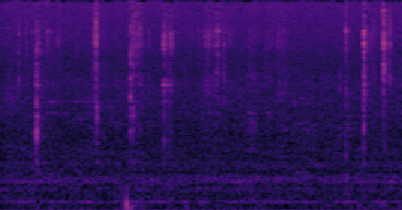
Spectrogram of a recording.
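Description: Faint clicks and taps of fingers handling a clear plastic action-camera waterproof housing, with one soft knock about a second in.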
